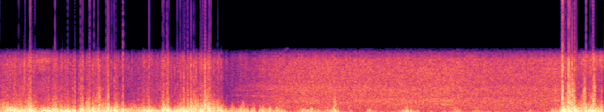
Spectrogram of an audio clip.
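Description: Wind buffeting the microphone. It rumbles heavily for about the first two seconds, then eases to a lighter, steadier hiss.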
